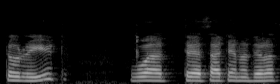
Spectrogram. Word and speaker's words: Satya Nadella: Zero, would you like to read what Satya Nadella said?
